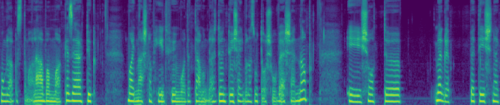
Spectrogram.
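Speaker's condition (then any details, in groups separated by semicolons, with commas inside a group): Deafness; congenital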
